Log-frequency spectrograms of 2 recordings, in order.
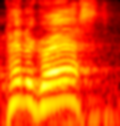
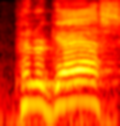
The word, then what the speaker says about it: Pendergast: we're joined by Frank Pendergrast Pendergrass excuse me Frank no problem you told me the r is silent in there so uh we're talking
